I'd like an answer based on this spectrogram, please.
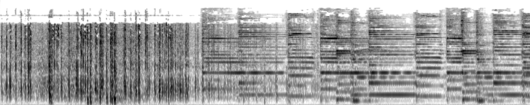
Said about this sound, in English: Today's GeoQuiz gets underway with a barrage of firecrackers.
